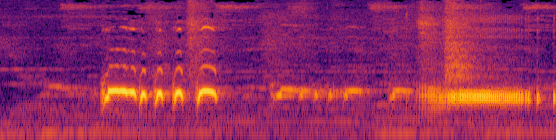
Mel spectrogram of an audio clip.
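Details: Local zebra doves, males and females answering each other in the morning: a quick run of four bright stuttering coos, then softer rolling coo phrases from other birds, with faint low background hum.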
